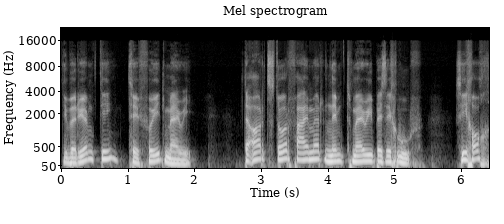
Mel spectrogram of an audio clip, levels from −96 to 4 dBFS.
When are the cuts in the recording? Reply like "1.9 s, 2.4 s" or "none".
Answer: none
